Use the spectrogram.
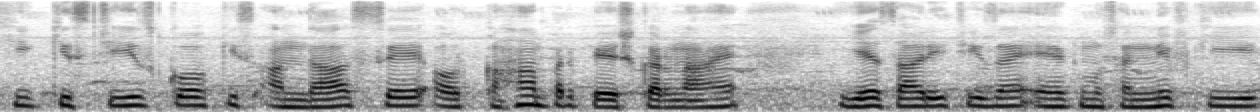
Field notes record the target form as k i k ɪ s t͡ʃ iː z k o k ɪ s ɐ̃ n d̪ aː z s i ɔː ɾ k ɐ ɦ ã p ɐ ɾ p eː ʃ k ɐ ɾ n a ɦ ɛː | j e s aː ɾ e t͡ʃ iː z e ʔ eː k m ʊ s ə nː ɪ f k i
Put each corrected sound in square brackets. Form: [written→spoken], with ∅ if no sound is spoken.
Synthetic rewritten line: k i k ɪ s t͡ʃ iː z k o k ɪ s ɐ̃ n d̪ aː z s [i→e] ɔː ɾ k ɐ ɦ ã p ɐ ɾ p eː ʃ k ɐ ɾ n a ɦ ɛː | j e s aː ɾ [e→i] t͡ʃ iː z [e→ẽ] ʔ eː k m ʊ s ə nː ɪ f k i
